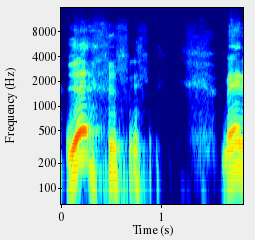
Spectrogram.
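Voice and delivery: usual speaking voice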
